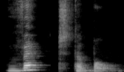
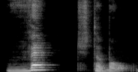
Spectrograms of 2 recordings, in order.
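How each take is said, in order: First: English sounds, syllables linked smoothly with a strong stress. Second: The same.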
